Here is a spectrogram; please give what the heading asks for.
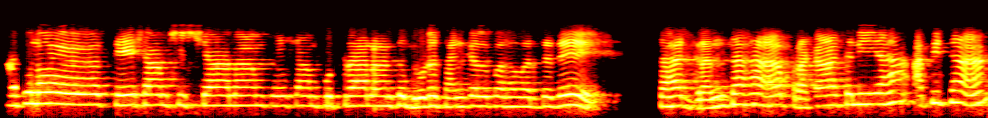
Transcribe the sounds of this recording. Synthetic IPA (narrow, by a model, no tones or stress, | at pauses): ɐt̪unoːt̪eːʃaːmʃiʃjaːnaːmt̪eːʃaːmput̪ɾaːnaːmsɐd̪ɾuɽɐsɐŋkɐlpɐɦɐʋɐɾt̪ɐt̪eː | sɐɦɐɡɾɐnt̪ʰɐɦɐ̆pɾɐkaːʃɐniːjɐɦɐ̆ʔɐ̰pit̪ɐ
